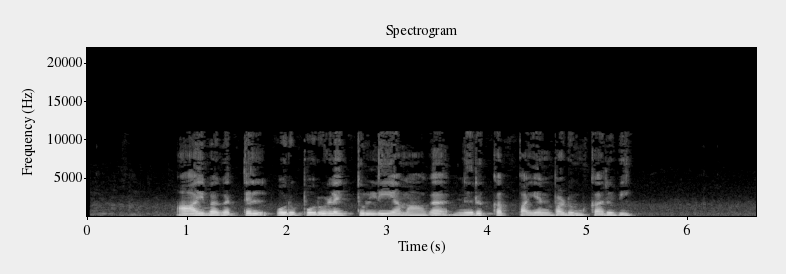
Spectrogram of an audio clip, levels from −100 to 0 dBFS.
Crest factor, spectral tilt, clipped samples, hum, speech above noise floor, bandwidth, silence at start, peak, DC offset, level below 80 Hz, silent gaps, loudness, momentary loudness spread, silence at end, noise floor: 18 dB; -8.5 dB/octave; under 0.1%; none; 41 dB; 10.5 kHz; 0.9 s; -6 dBFS; under 0.1%; -62 dBFS; none; -24 LUFS; 6 LU; 1.25 s; -64 dBFS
